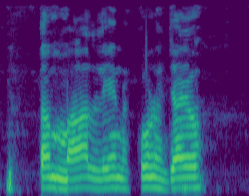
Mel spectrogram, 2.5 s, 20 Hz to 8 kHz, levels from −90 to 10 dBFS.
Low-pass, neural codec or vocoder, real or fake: 7.2 kHz; vocoder, 44.1 kHz, 128 mel bands, Pupu-Vocoder; fake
